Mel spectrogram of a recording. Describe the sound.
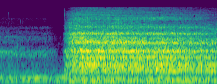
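Breathing out through an open mouth with the tongue pressed against the front teeth, a steady breathy rush that starts abruptly and continues alone to the end.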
